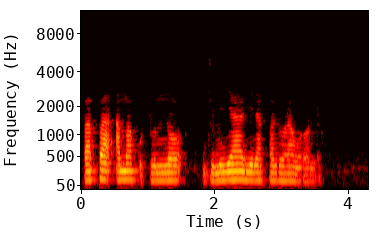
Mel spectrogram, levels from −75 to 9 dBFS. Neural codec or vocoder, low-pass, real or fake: none; 10.8 kHz; real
